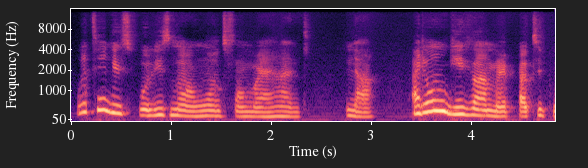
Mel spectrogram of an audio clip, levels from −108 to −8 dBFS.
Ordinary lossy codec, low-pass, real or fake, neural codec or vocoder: none; 14.4 kHz; fake; codec, 44.1 kHz, 2.6 kbps, DAC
